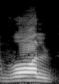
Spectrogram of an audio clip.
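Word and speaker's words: valve: हम कहते हैं ना यार वॉल खोल दो, पानी खोल दो, ये वही वॉल है, लेकिन इसके असल स्पेलिंग वॉल होते हैं, वॉल्व।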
